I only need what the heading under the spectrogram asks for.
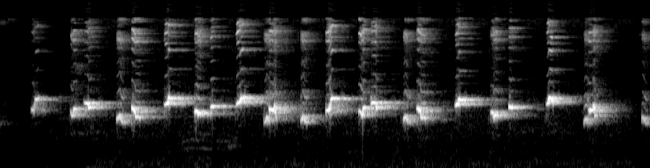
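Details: Rare trucuk bulbul singing a cucak rowo-style rolling 'ropel' song: loud, rich, liquid warbled notes bouncing between two pitches, phrases bursting roughly twice a second for over six seconds, clean with no other sounds.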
